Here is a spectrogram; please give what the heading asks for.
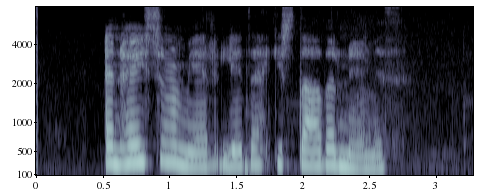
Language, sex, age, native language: Icelandic, female, 12, Icelandic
